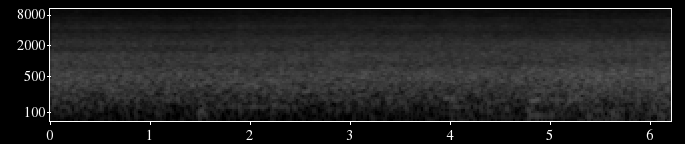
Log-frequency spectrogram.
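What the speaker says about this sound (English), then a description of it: "And the waves crashing in." Ocean waves crash steadily on Bang Niang Beach in Khao Lak, Thailand, a continuous close roar of surf mixed with light breeze and no voices.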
